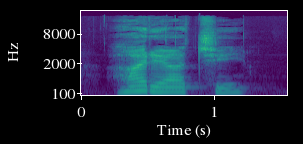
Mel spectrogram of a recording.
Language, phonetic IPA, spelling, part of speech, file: Ukrainian, [ɦɐˈrʲat͡ʃei̯], гарячий, adjective, Uk-гарячий.ogg
- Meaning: hot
